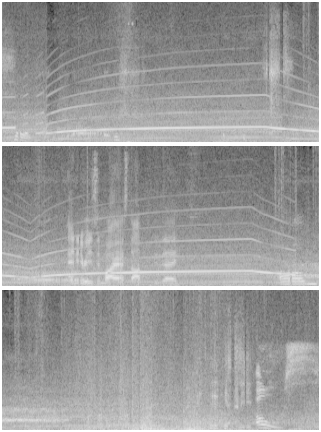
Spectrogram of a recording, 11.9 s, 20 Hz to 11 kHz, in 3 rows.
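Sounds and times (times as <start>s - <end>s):
speech: 0.2s - 0.7s, 1.4s - 1.8s, 4.9s - 6.3s, 7.4s - 8.1s, 10.8s - 11.8s
video game car tire skid squealing: 0.4s - 9.4s
video game car crashing rumble and scraping noise: 8.2s - 11.2s.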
